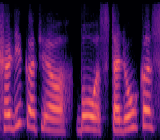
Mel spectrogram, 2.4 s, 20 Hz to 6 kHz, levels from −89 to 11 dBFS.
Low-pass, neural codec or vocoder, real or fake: 5.4 kHz; codec, 16 kHz, 0.7 kbps, FocalCodec; fake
